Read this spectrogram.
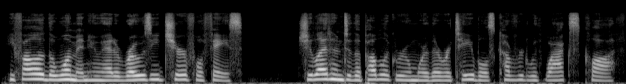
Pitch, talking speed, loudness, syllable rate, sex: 205 Hz, 240 wpm, -18 LUFS, 6.8 syllables/s, female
